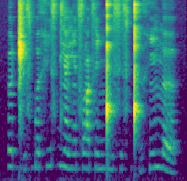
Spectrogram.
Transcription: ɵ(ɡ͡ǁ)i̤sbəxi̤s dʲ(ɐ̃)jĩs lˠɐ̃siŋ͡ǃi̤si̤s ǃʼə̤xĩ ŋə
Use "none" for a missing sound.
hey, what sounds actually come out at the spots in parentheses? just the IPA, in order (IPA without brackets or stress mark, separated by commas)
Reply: ɡ͡ǁ, ɐ̃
